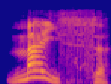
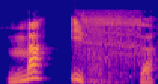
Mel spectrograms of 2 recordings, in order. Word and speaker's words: maïs: très m'as indique que la voyelle qui précède doit être prononcée séparément comme par exemple du maïs maïs je lis un mot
